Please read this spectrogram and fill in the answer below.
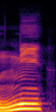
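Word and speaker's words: nu: You have vita for that, whereas this one, it's called ni, and it's just pronounced like an N, just like mi, m, ni, n.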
